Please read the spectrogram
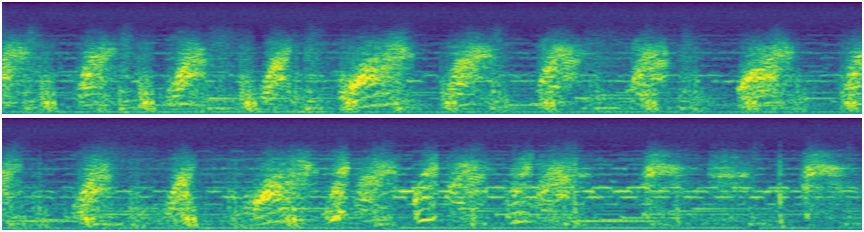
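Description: Cartoon ducks quacking in a steady marching cadence, a quack every half second or so, over orchestral cartoon music.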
